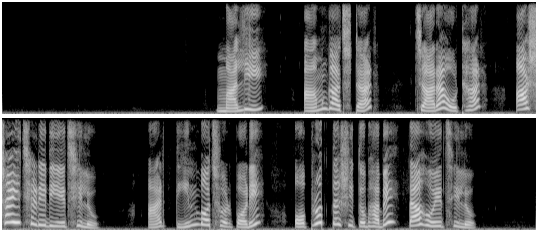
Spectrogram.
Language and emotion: Bengali, surprised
